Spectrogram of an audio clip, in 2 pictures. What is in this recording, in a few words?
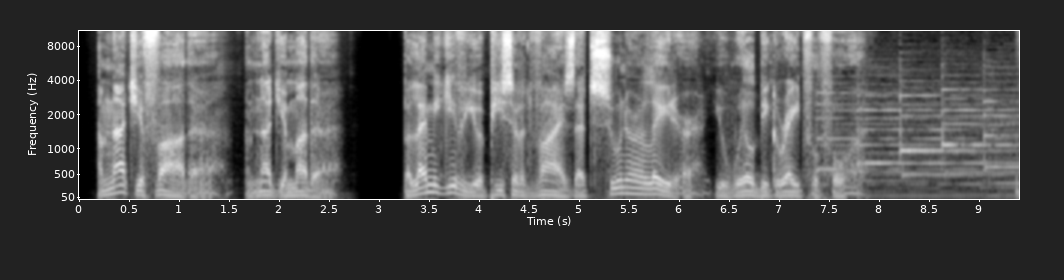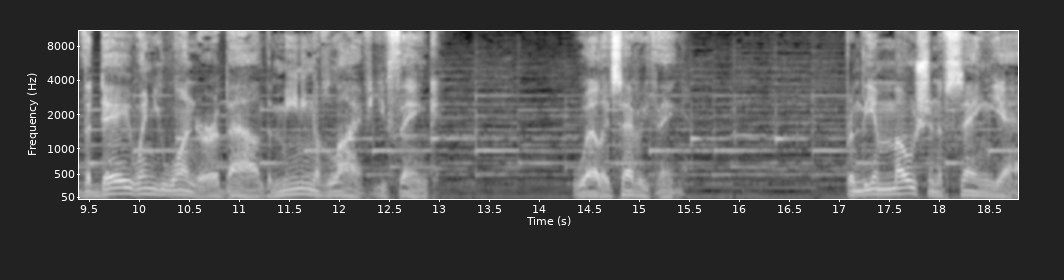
english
